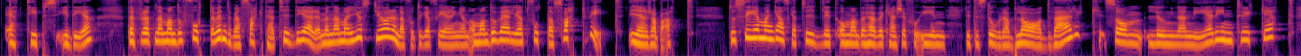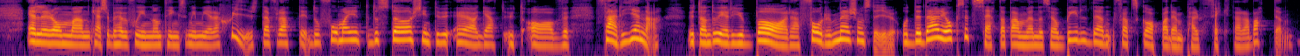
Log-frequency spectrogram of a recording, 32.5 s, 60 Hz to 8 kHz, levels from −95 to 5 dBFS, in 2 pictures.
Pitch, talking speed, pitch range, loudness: 195 Hz, 200 wpm, 175-240 Hz, -22 LUFS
